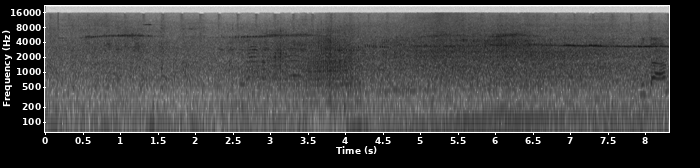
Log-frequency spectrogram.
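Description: A jeepney goes by on a road near Hinulugang Taktak while vehicles cruise uphill, a loud steady engine roar and road noise holding throughout, with a faint high whine above it.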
